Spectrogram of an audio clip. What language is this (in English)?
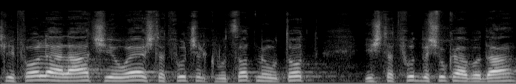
Hebrew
